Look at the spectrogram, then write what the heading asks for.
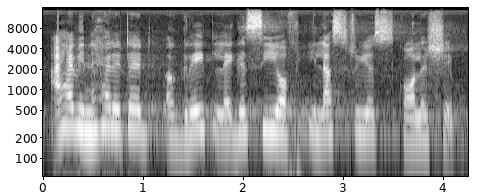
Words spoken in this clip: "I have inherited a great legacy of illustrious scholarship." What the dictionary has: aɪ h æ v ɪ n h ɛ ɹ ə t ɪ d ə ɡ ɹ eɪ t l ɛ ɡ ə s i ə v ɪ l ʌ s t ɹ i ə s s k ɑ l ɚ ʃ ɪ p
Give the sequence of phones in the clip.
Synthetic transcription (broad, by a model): aɪ h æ v ɪ n h ɛ ɹ ə t ɪ d ə ɡ ɹ eɪ t l ɛ ɡ ə s i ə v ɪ l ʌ s t ɹ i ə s s k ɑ l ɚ ʃ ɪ p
